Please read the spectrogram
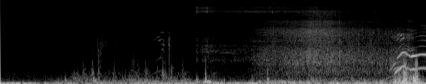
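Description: A person plunging into river water: a splash about two seconds in, then a second and a half of spraying, churning water. Wind buffets the microphone throughout.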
